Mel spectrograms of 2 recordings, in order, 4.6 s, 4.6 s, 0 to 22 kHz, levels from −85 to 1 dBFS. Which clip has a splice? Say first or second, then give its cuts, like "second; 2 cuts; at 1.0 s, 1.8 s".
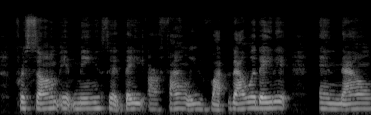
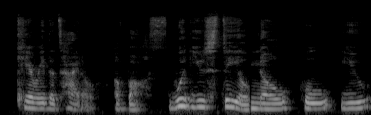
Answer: second; 2 cuts; at 1.9 s, 3.1 s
